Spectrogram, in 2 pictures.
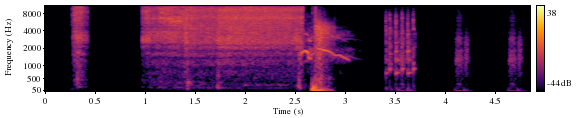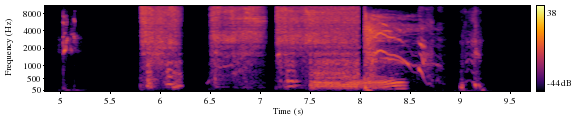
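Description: Air rushes loudly into an inflating mat.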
